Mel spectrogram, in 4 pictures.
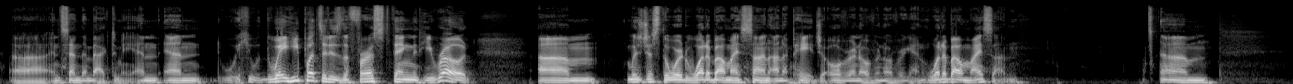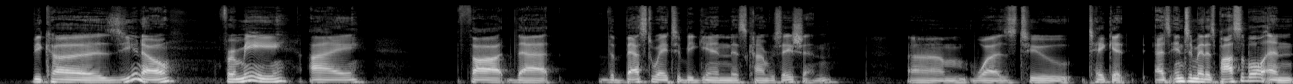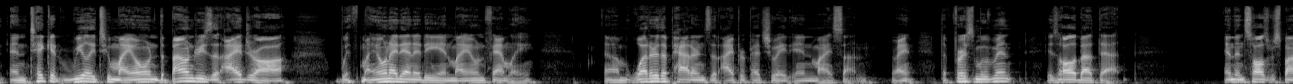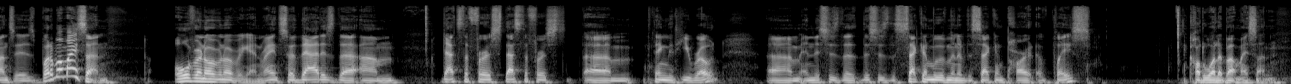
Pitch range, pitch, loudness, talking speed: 90-110 Hz, 100 Hz, -17 LUFS, 190 wpm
